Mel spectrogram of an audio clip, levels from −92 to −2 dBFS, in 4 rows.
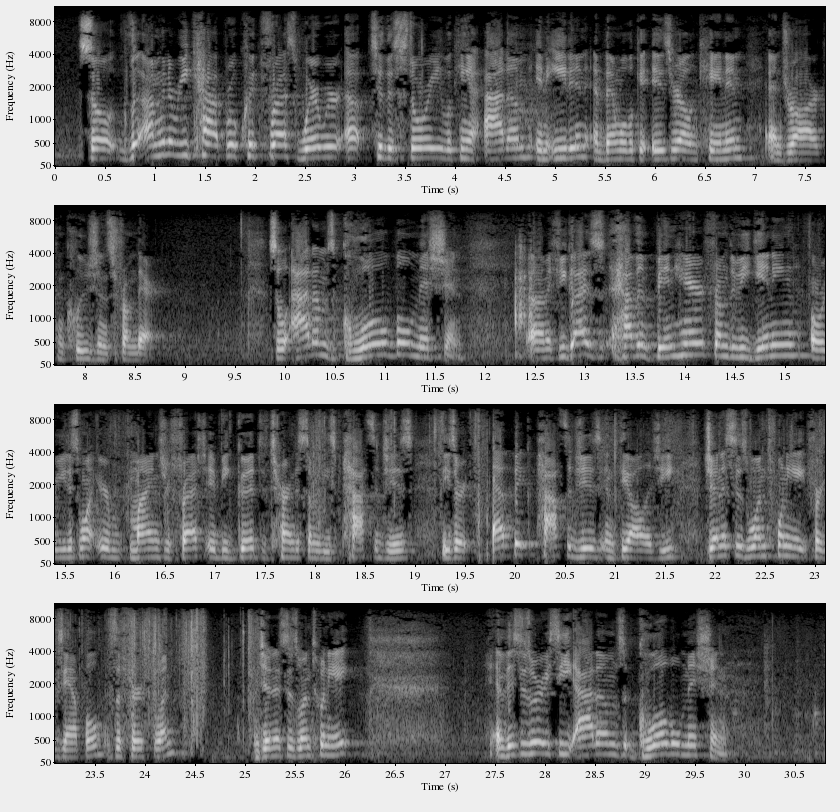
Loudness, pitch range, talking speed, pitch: -28 LUFS, 170-215 Hz, 175 wpm, 190 Hz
